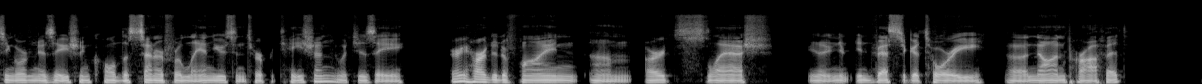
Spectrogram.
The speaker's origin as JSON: {"language": "English", "town": "Culver City", "region": "California", "country": "United States", "tie": "born or raised there", "also_born_or_lived": "San Diego, California", "said": "I grew up in Culver City, which is part of West Los Angeles"}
